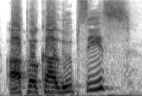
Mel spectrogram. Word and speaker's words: apocalypsis: Apocalypse, which is, I wrote down the apocalypsis, is that how you're supposed to pronounce it? I phonetically wrote it out. Yeah, don't. Apocalypsis is the Greek word there.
